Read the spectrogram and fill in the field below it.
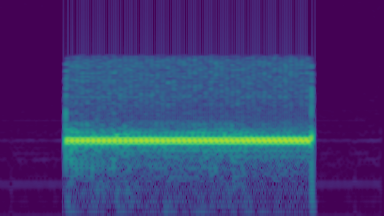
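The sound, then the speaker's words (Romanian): A call to the Bucharest Public Health Directorate (DSP) in Romania rings on the line with no one answering: one long, steady mid-pitched ringback tone with a faint warble, lasting about two seconds before cutting off, with no voices. “Dacă sună cineva la un DSP, nu răspunde nimeni.”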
